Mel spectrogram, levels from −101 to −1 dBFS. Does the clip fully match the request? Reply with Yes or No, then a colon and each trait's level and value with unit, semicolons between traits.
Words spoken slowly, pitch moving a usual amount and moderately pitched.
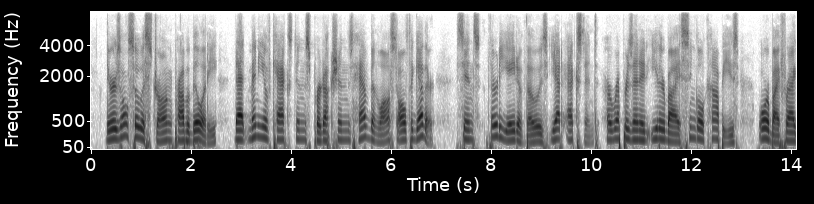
Yes: slow, 130 wpm; average, 3.5 semitones; medium, 155 Hz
